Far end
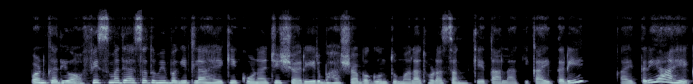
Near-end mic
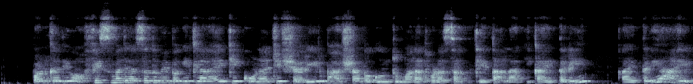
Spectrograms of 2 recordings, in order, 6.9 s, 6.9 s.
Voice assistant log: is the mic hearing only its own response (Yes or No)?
Yes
